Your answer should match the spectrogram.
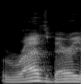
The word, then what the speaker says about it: raspberry: Delicious raspberry blueberry. It's always fascinating to me how that P in raspberry is silent.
